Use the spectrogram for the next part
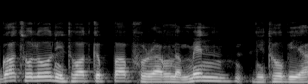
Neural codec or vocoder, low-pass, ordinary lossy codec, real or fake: none; none; none; real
